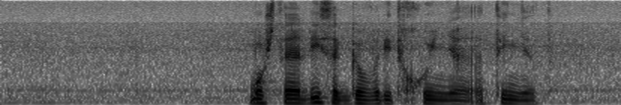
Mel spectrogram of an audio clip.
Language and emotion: Russian, angry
